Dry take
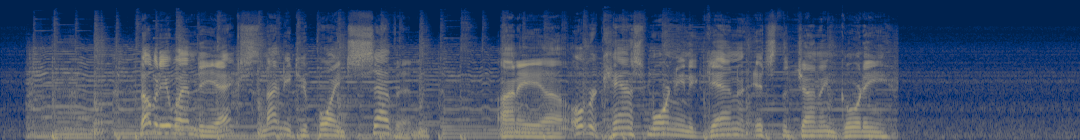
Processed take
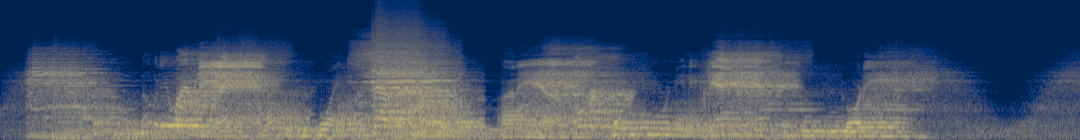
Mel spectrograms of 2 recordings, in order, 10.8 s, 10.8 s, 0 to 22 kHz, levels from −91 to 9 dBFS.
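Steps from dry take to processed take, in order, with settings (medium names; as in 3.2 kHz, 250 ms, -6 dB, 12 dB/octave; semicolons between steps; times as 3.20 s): LFO low-pass sine 0.58 Hz 240–2600 Hz; 3.71–4.45 s: overdrive pedal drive 29 dB, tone 1.2 kHz, clips at -9 dBFS; gated-style reverb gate 420 ms flat, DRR -2.5 dB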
